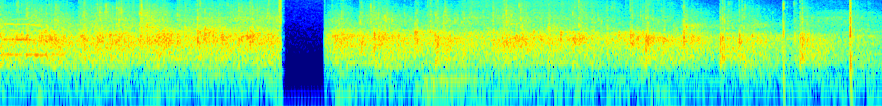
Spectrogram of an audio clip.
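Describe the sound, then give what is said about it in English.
Steady crowd applause for the speaker's daughter, a dense wash of many hands clapping at a fairly loud, even level, briefly cut off by a short gap of silence before resuming with a few sharper individual claps. “Y'all give my daughter a round of applause.”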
